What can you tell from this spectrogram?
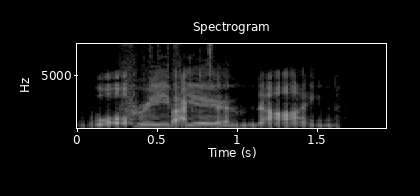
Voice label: UK female, Warp factor nine, Dalekness; Tech / Sci-fi; beanstalk audio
